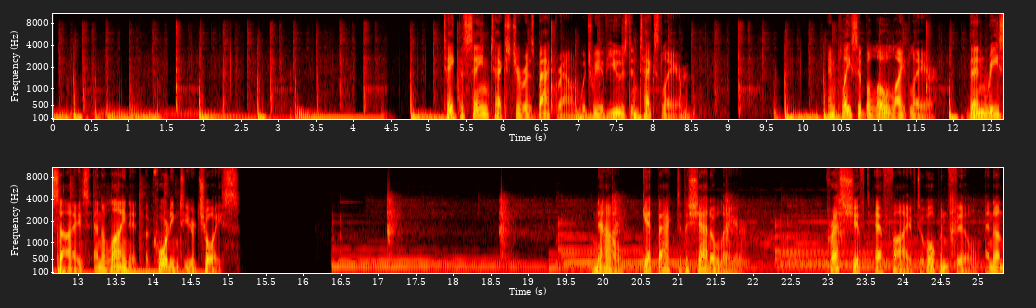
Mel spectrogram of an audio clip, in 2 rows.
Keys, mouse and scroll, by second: 0.5-2.2 typing, 2.2 Return, 11.0-11.5 alt+scroll down 1, 12.7 alt+shift+click, 14.7 alt+shift+click, 24.4 shift+F5.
